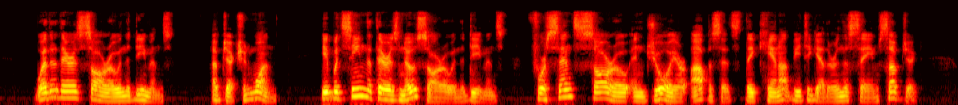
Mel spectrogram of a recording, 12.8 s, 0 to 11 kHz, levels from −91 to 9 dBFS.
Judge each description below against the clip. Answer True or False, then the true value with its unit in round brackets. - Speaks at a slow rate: False (170 wpm)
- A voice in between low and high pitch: False (115 Hz)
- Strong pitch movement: True (7.5 semitones)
